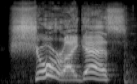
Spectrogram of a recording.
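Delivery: high-pitched, amused shrug; wry concession. Real, not acted. Wry reaction after laughing.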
